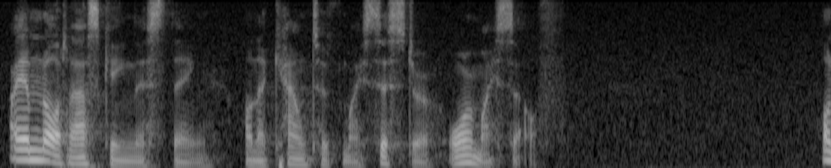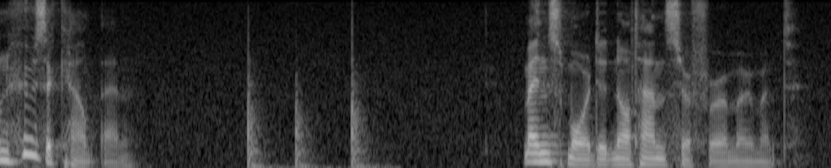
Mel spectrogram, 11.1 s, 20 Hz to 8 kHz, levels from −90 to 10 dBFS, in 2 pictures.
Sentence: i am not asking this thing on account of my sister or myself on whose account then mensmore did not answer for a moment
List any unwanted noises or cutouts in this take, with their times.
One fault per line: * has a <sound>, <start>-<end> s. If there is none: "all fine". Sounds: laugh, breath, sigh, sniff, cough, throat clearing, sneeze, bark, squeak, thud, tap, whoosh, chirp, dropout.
* has a thud, 7.2-8.2 s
